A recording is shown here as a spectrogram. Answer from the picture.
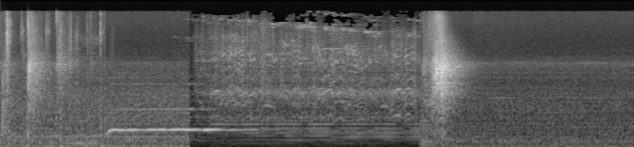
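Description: A funnel blown like a horn as a summoning call, giving one steady honking note starting about a second and a half in. It cuts to a flock of birds calling, followed by a brief whoosh near six seconds.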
